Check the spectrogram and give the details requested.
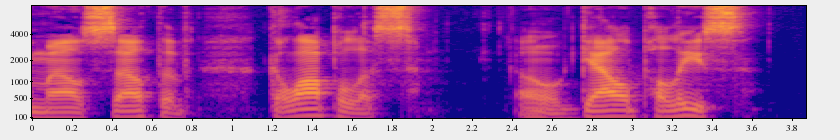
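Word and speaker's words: Gallipolis: Oh, Gal police. Gal police is how you pronounce it, but it's spelled G A L L I P O L I S.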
